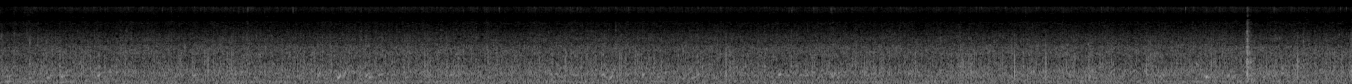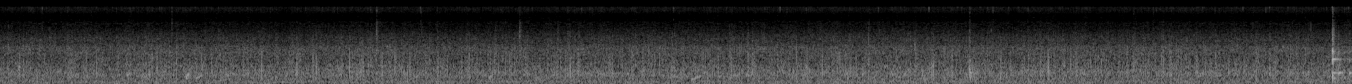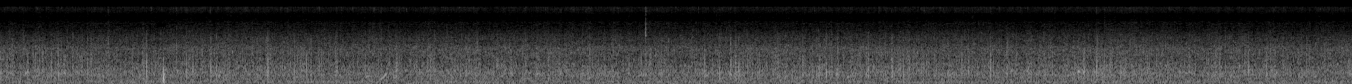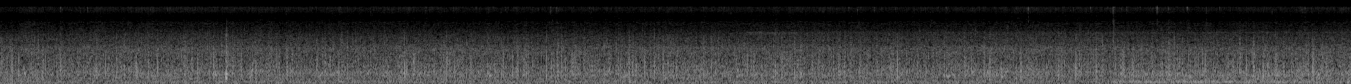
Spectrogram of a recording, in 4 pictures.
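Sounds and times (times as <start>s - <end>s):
heavy rain falling: 0.0s - 54.0s
short sharp knocks: 26.8s - 27.3s.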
